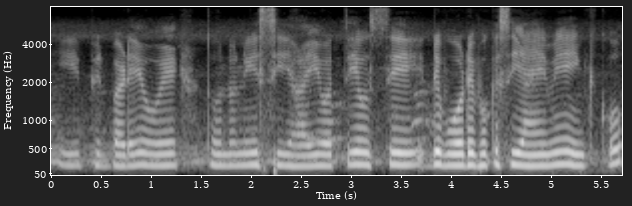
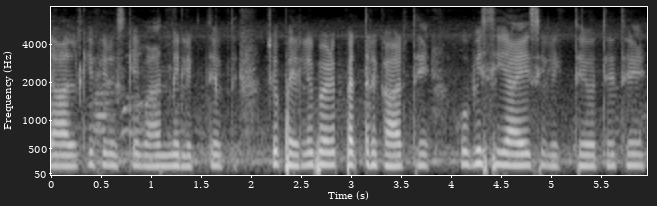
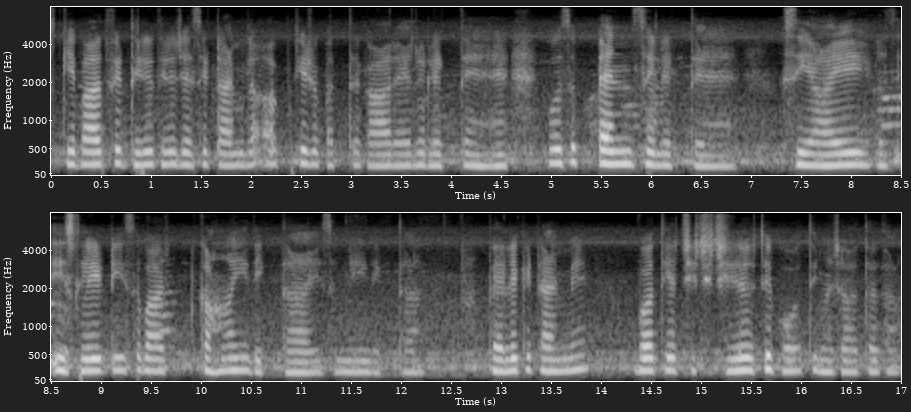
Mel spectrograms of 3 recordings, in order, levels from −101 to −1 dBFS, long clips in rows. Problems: none marked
